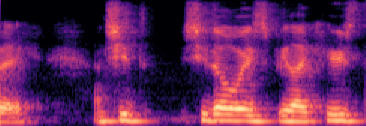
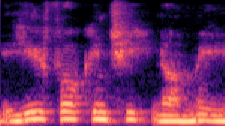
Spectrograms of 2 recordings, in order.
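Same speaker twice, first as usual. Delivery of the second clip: furious put-on screaming, toned down; 2 semitones higher than usual. Retelling being woken at night by a partner: imitating someone screaming. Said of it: "she starts screaming at me".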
